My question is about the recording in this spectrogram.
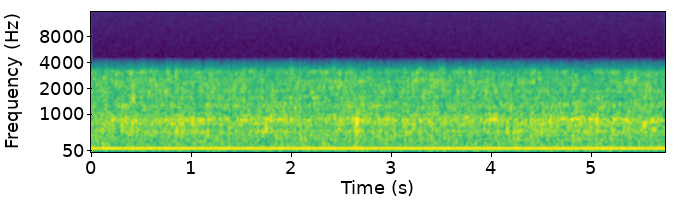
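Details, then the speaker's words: Aquaticlife Mini Skimmer 115 in a 10-gallon sump after venturi valve and airline mod on the air intake: only low even pump hum with faint airy hiss, no gurgling bathtub-drain sound; runs silently, performance unchanged. "like I said if you can hear it at all you can't I can't hear a thing with it"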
